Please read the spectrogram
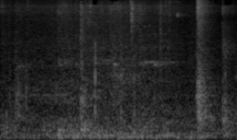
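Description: Dover elevator car's machinery and doors running: a low rumble with a few faint clicks and a sharper click near the end.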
